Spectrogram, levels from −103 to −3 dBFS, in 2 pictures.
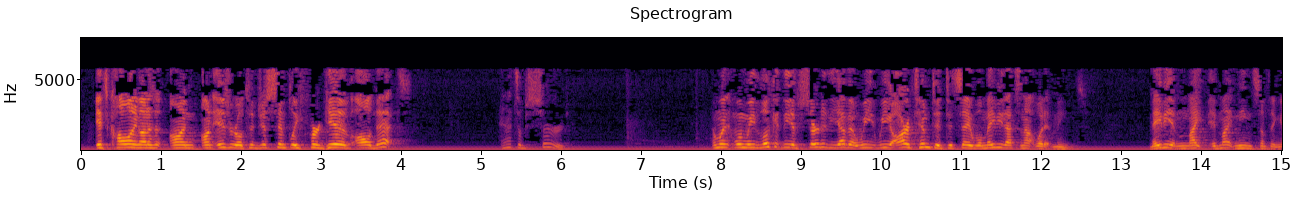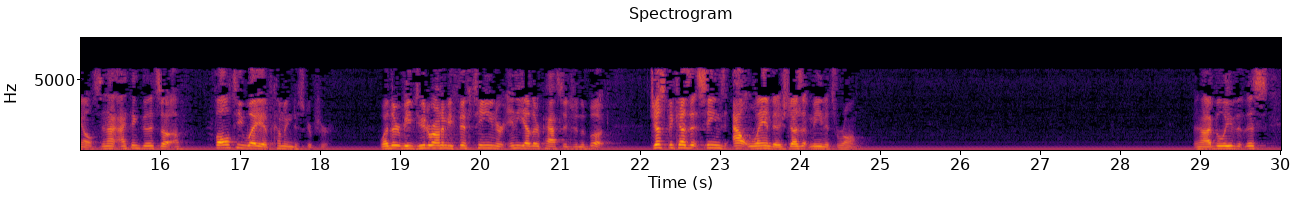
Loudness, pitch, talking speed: -32 LUFS, 160 Hz, 170 wpm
